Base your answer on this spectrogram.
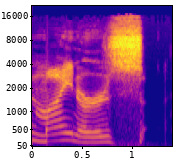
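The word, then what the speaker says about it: Meinerz: Per the Denver Broncos team website, Quinn Miners pronounces his name Miners. – Miners, not miners. Like children. Not that. Not coal mining.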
